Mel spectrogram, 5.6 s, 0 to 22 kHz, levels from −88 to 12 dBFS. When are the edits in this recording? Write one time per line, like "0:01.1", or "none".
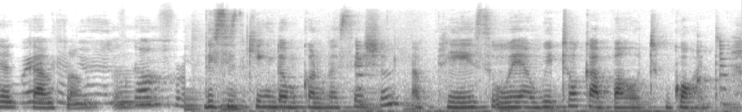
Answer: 0:01.4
